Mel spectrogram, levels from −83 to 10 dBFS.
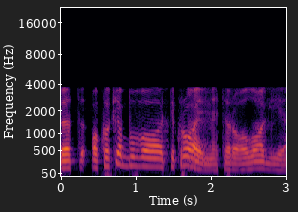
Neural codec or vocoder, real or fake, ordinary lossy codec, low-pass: none; real; AAC, 16 kbps; 3.6 kHz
